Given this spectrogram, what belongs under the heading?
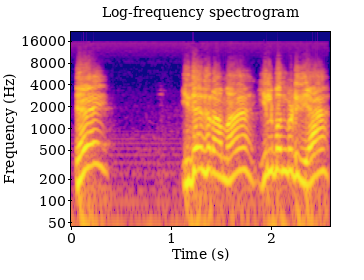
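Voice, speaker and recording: Exasperated scolding boss. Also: male voice, very high voice, lively intonation, brisk, pushed and bright, no echo, exaggerated voice. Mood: puzzled. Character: exasperated man scolding a bumbling helper. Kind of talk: film comedy acting. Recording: film soundtrack with faint music.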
